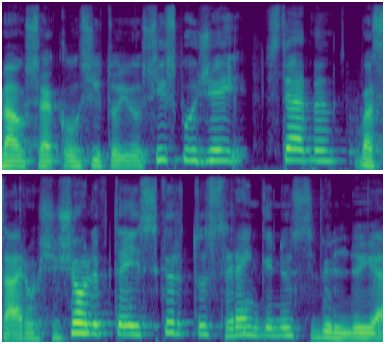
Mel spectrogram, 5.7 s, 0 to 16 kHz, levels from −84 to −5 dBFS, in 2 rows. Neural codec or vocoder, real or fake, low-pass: vocoder, 44.1 kHz, 128 mel bands, Pupu-Vocoder; fake; 14.4 kHz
